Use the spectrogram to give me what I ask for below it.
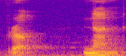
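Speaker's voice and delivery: प्रोनाउंसिएशन split as pro - nan - siye - shan; a beat of silence between each piece of प्रोनाउंसिएशन; syllable by syllable. Shown as a demonstration. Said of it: "ऐसा टुकड़ा जिसको हम एक second में अदा कर सकें".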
